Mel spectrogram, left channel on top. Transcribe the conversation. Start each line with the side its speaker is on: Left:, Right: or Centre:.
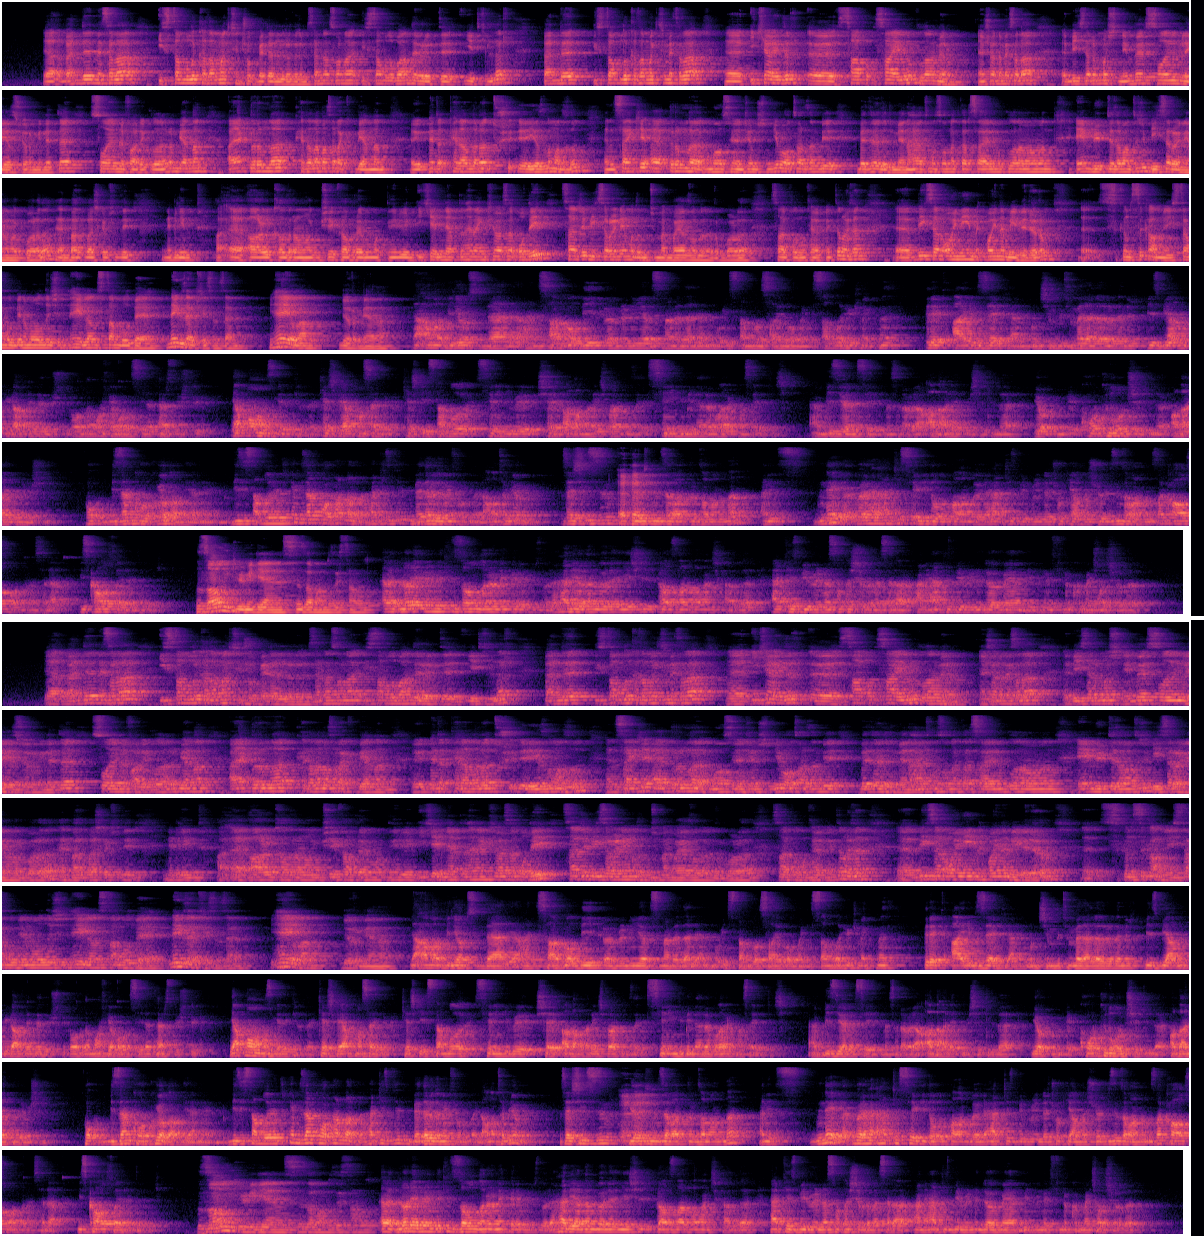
Left: Ya ben de mesela İstanbul'u kazanmak için çok bedeller öderim. Senden sonra İstanbul'u bana devretti yetkililer. Ben de İstanbul'u kazanmak için mesela e, iki aydır e, sağ, sağ elimi kullanamıyorum. Yani şu anda mesela e, bilgisayarın başındayım ve sol elimle yazışıyorum milletle. Sol elimle fareyi kullanıyorum. Bir yandan ayaklarımla pedala basarak bir yandan e, peda- pedallara tuş e, yazılım adadım. Yani sanki ayaklarımla mouse yönetiyormuşum gibi o tarzdan bir bedel ödedim. Yani hayatımın sonuna kadar sağ elimi kullanamamamın en büyük dezavantajı bilgisayar oynayamamak bu arada. Yani ba- başka bir şey değil. Ne bileyim ha- e, ağırlık kaldıramamak, bir şey kavrayamamak, ne bileyim iki elini yaptığın herhangi bir şey varsa o değil. Sadece bilgisayar oynayamadığım için ben bayağı zorlanıyorum bu arada sağ kolumu kaybetmekten. O yüzden e, bilgisayar oynayayım, oynamayı veriyorum. E, sıkıntısı kalmıyor. İstanbul benim olduğu için hey lan İstanbul be. Ne güzel bir şeysin sen. Hey lan diyorum yani.
Right: Ya ama biliyor musun değer ya hani sağ kol değil ömrünün yarısına bedel yani bu İstanbul'a sahip olmak İstanbul'a hükmetmek direkt ayrı bir zevk yani bunun için bütün bedeller ödenir. Biz bir anlık bir gaflete düştük orada mafya babasıyla ters düştük. Yapmamamız gerekirdi. Keşke yapmasaydık. Keşke İstanbul'u senin gibi şey adamları hiç bırakmasaydık. Senin gibilere bırakmasaydık hiç. Yani biz yönetseydik mesela böyle adaletli bir şekilde yok e, korku dolu bir şekilde adaletli demişim ko- bizden korkuyorlardı yani. Biz İstanbul'u yönetirken bizden korkarlardı. Herkes bize bir bedel ödemek zorundaydı. Anlatabiliyor muyum? Mesela şimdi sizin
Left: Evet
Right: yönetiminize
Left: evet.
Right: baktığım zaman da hani s- ne ya, böyle her- herkes sevgi dolu falan böyle herkes birbiriyle çok iyi anlaşıyor. Bizim zamanımızda kaos vardı mesela. Biz kaosla yönetirdik.
Left: Zaun gibi miydi yani sizin zamanınızda İstanbul?
Right: Evet, LoL evrenindeki Zaun'dan örnek verebiliriz böyle. Her yerden böyle yeşil gazlar falan çıkardı. Herkes birbirine sataşırdı mesela. Hani herkes birbirini dövmeye, birbirine üstünü kırmaya çalışırdı.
